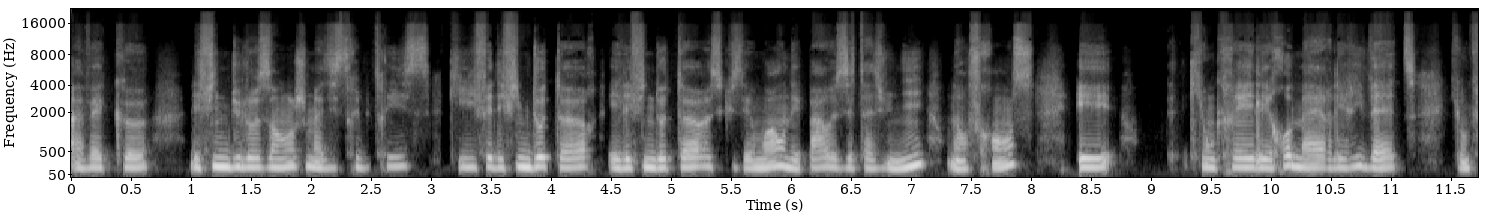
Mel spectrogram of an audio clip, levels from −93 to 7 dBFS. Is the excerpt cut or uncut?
cut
